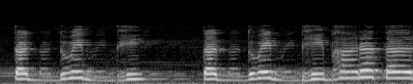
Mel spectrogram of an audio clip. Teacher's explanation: ಆಘಾತ ಕ್ಷೇತ್ರ ಕ್ಷೇತ್ರಜ್ಯ ಸಂಯೋಗಾತ ಸಂಯೋಗಾತ ತದ್ವಿಭರತರ್ಷಭ ಕೊನೆ ಚರಣದಲ್ಲಿ ಎಲ್ಲ ಅಕ್ಷರಗಳು ರಸ್ವ ತದ್ವಿ ಶಬ್ದದಲ್ಲಿ ಮೊದಲನೇ ಎರಡನೇ ಅಕ್ಷರಗಳ ಮೇಲೆ ಆಘಾತ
